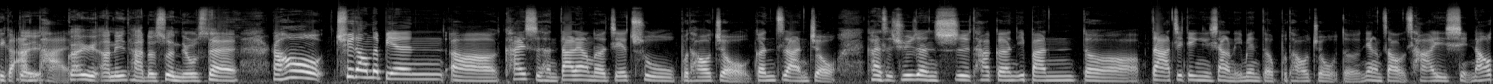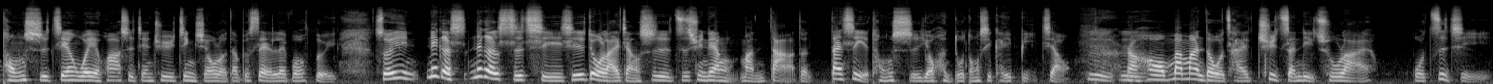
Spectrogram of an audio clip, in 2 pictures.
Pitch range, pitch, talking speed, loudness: 170-215 Hz, 190 Hz, 285 characters per minute, -15 LUFS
